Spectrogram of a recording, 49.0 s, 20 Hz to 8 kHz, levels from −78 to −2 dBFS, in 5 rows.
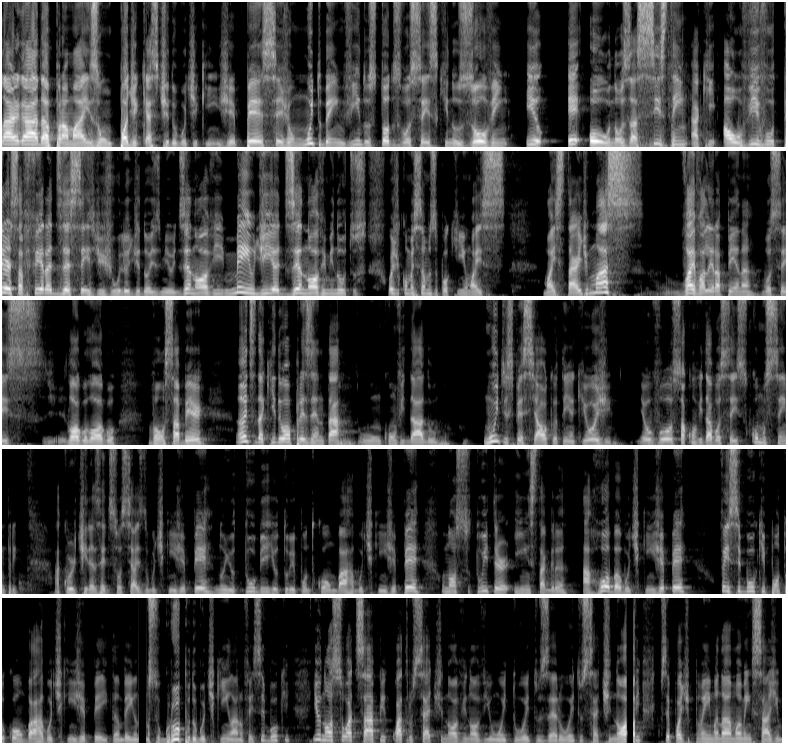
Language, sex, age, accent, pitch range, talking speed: Portuguese, male, 40-59, Brazilian, 140-195 Hz, 140 wpm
